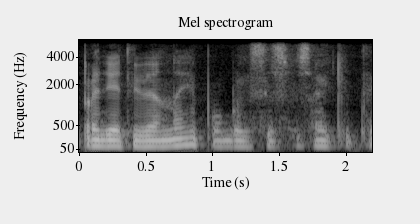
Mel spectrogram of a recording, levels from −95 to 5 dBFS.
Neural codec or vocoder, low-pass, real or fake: codec, 44.1 kHz, 3.4 kbps, Pupu-Codec; 5.4 kHz; fake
